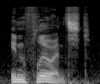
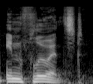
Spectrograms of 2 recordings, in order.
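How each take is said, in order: First: "influenced" said short with a falling end; a quick, odd "influenced" dropping at the end; random emphasis. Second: "influenced" drawn out slowly, falling at the end; random emphasis. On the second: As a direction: stretch out "influenced" with odd stress. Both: Retold or imitated. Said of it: "with weird inflection".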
